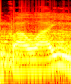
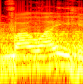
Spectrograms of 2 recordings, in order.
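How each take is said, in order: No difference in how they are said.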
